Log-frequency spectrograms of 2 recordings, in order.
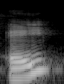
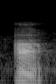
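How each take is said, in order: First: The vowel sounds like the one in gate. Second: The vowel is short, unlike the one in gate. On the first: "No primeiro tópico temos a, da palavra gate" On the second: "desse segundo tópico aqui"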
